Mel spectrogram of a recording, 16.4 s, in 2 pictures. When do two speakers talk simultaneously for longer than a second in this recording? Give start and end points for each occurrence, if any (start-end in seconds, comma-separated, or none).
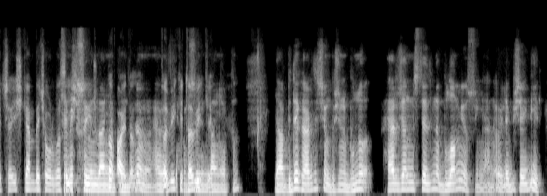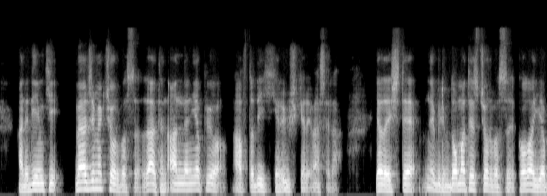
0.9-3.2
